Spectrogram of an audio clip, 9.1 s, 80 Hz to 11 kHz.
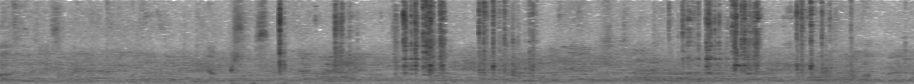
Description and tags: MONEDAS-MONO-013
alguien esta en la maquina de comida poniendo monedas, comprando algo. podras escuchar el ruido de las monedas
money, coins, food, monedas, machine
